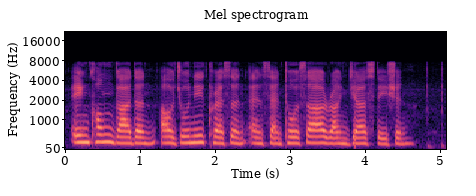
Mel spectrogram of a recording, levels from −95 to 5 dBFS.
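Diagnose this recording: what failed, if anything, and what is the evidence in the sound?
A block of digital silence at 3.87 s points to a failure at the driver or buffer stage. In the speech, the signal drops out for about 4.2 ms and then resumes, with no fade on either side. That abrupt step down and back up is heard as a single tick rather than a gap, because the hole is too short to register as silence. The likely cause is that the output buffer was not filled in time, so zeros were sent in place of the missing samples.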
